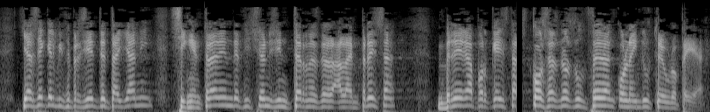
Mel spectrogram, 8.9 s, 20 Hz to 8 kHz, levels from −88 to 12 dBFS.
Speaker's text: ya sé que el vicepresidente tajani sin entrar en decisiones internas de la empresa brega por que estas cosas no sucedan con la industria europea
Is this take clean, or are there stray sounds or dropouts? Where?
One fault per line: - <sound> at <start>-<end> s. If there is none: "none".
- dropout at 6.5-6.5 s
